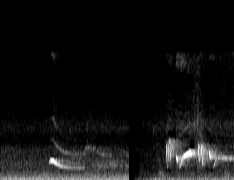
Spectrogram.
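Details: Flowerpecker calling during bird trapping in Vietnam: a thin, high descending whistle, then after a brief break a sharper, louder burst of high chirping notes.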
